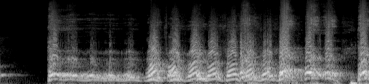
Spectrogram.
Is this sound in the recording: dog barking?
yes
